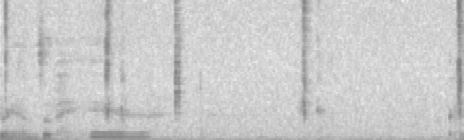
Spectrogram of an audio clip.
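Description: Scissors snipping the ends of yarn strands for a crochet minion hat, a few quiet close cuts in a quiet room.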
